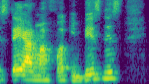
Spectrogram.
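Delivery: ordinary talk, nothing marked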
